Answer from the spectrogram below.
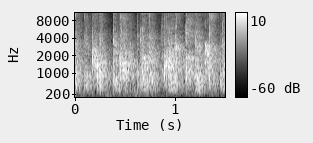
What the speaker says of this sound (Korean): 여러분 박수와 함께 맞아보겠습니다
